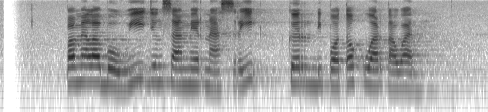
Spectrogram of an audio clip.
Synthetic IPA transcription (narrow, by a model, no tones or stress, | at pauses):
pamelabowid͡ʒɨŋsamirnasɾikɨrdipɔt̪ɔkuwart̪awan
